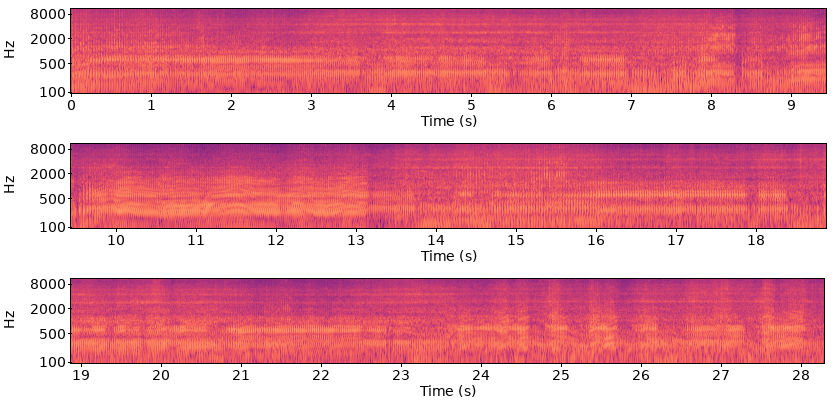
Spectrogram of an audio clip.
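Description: Dirt bike engine running hard on a gravel trail, heard up close from the rider's own bike, its pitch rising and falling as the throttle opens and closes.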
